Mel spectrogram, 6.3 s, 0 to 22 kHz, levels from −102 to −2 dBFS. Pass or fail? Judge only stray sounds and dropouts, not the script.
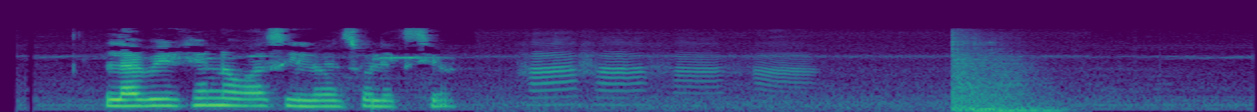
fail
